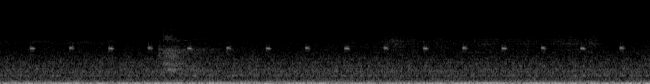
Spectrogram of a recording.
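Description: Steady low hum of a car idling at a standstill, heard inside the cabin, with a faint short high beep repeating about two and a half times a second. A brief soft rustle comes about two seconds in.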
